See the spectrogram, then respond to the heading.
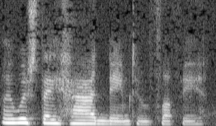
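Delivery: ordinary delivery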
